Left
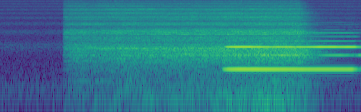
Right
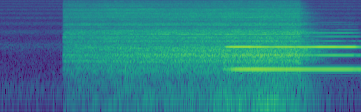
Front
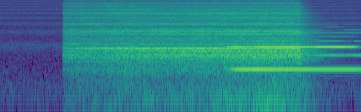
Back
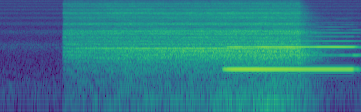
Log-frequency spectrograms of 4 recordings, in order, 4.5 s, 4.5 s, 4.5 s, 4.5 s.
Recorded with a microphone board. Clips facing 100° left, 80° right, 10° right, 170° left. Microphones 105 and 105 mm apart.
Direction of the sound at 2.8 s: 155° left.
